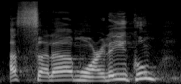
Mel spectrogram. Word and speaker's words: السلام علیکم: سلام کریں گے، اور سلام درست جو انداز ہے، جو درست تلفظ ہے، اسی میں کریں گے۔ السلام علیکم، السلام نہیں، السلام علیکم ورحمۃ اللہ وبرکاتہ۔ جو بندہ السلام علیکم کہے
